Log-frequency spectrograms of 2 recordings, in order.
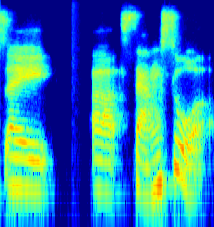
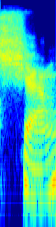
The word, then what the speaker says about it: sang sủa: For example, we pronounce sang sủa, not shang, right? With the S.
